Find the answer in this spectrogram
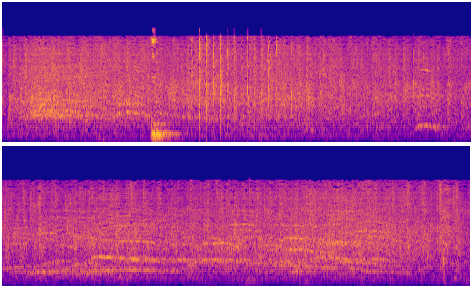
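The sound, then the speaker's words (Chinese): A live audience bursts into loud, sustained applause mixed with shouting and cheering voices, with a sharp bang early on, and the clapping and clamor carry on steadily to the end. “不带你们这样了啊！这跟着起什么哄呢？”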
